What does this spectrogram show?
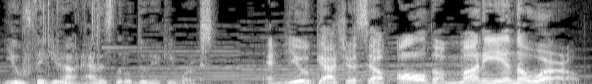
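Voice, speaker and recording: A boastful, excitable schemer from an old-time radio play. He wheedles in slangy patter with big swings of pitch. Music runs underneath. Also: normal speed. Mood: pushy. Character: cocky, excitable working-class dreamer man with grand schemes.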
